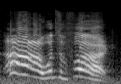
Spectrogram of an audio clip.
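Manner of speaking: loud startled outburst; surprised curse. Real, not acted. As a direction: blurt it out, caught off guard. Caught while gaming.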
